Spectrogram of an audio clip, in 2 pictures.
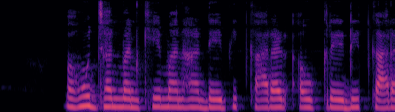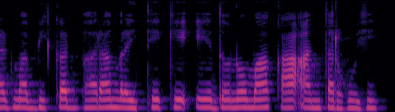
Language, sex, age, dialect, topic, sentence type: Chhattisgarhi, female, 18-24, Western/Budati/Khatahi, banking, statement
